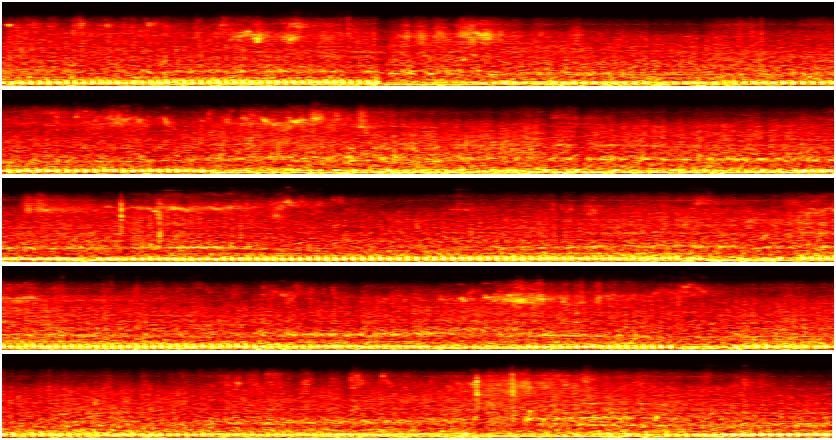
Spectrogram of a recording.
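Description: Kart tyres squeal on a smooth floor in the corners.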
